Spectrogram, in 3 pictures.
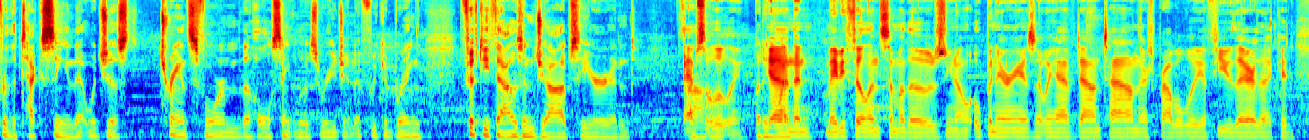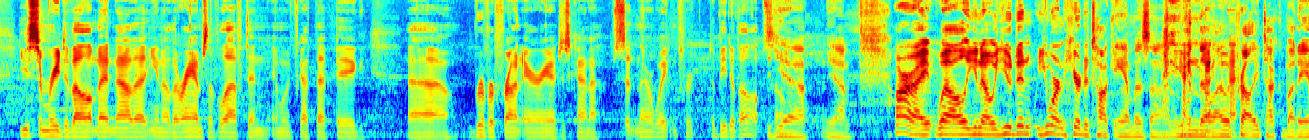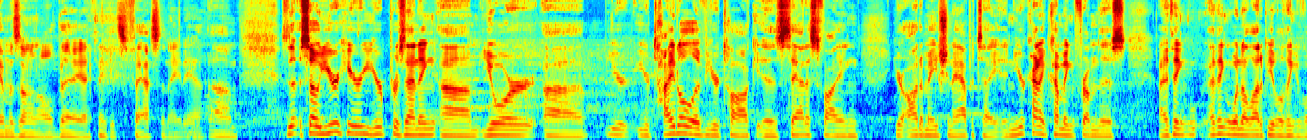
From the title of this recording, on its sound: Live From Agile Midwest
